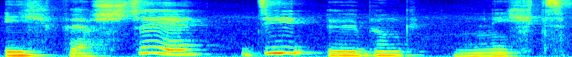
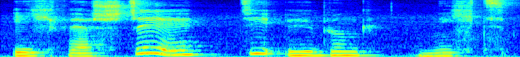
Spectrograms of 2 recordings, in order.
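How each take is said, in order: Both takes have the same delivery.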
